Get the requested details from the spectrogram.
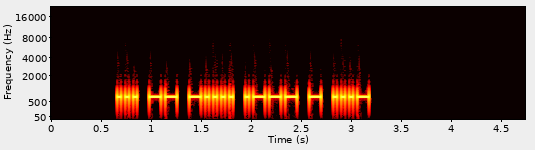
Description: Morse code, heard as a keyed tone, about 32 wpm, 700 Hz. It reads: SM6JTV
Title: DXCC-100 Call Signs - 6 Characters - Repeated 2x - 30wpm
